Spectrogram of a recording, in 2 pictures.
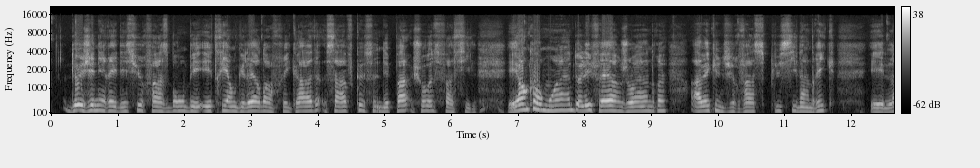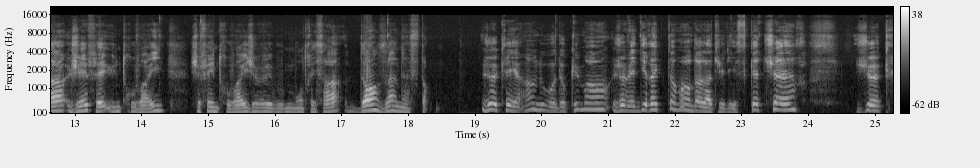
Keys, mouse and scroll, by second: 0.0 middle click, 0.4 right click, 3.1-7.1 drag, 9.3-10.3 drag, 11.5-13.0 drag, 13.7-14.3 scroll up 1, 14.3-15.4 right drag, 15.4-16.7 scroll down 1, 16.7-17.7 drag, 18.7 click, 20.2 click, 21.3 click, 22.8 click.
